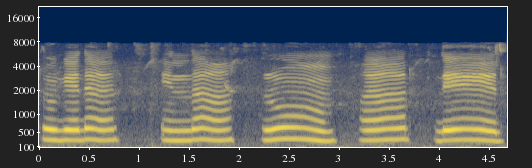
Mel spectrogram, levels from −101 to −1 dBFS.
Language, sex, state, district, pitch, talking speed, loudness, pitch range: English, female, Andhra Pradesh, Sri Satya Sai, 285 Hz, 75 wpm, -14 LUFS, 280-295 Hz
